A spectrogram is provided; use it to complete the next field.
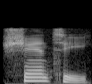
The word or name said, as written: shanty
